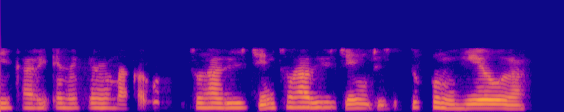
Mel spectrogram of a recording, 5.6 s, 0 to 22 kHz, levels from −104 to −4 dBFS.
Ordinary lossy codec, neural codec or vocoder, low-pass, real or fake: AAC, 32 kbps; codec, 16 kHz, 2 kbps, FreqCodec, larger model; 3.6 kHz; fake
